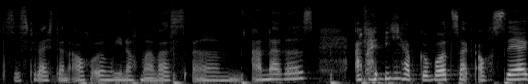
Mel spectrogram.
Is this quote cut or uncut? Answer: uncut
